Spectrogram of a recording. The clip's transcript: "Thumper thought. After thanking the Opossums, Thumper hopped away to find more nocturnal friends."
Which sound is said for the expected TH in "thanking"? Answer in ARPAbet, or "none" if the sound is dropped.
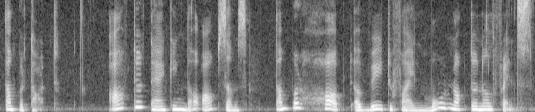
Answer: T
